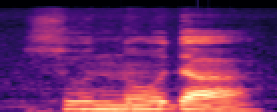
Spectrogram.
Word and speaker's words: Tsunoda: Okay, his other part of his name is spelled Tsunoda, but I think the T is silent.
